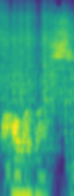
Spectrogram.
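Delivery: very quiet, very low, soft, hushed half-whisper. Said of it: "I whisper in your".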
